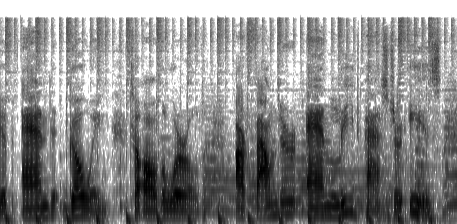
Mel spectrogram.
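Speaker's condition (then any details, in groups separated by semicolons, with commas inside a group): No condition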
